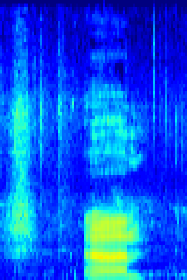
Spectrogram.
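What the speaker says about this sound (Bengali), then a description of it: "এখানে কিন্তু বিভিন্ন জাতের পায়রা রয়েছে, বিভিন্ন কালারের" At a pigeon farm, a single pigeon coos once, near and clear, between quieter murmurs of speech before and after.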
